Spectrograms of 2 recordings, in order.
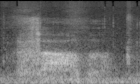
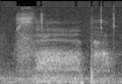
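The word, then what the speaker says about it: Farbe: Fab fab fab fab. You don't really pronounce the R.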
